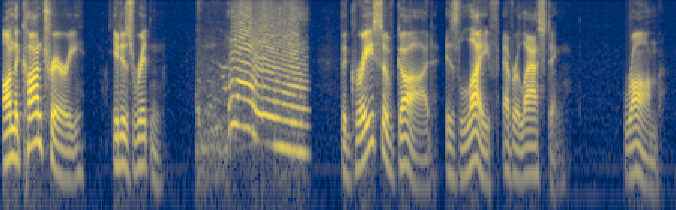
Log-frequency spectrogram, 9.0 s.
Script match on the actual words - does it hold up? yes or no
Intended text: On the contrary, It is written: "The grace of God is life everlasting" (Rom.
yes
